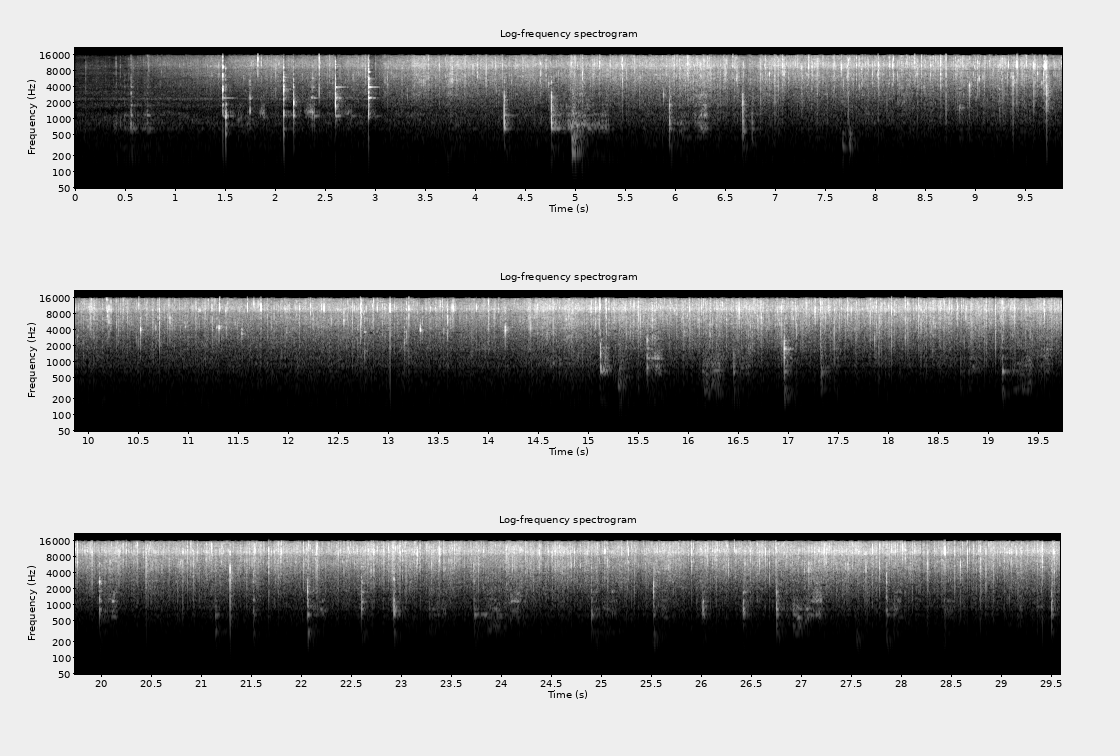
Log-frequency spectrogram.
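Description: Sliced leek and minced garlic sizzling in hot oil in a nonstick frying pan while being stir-fried with a spatula. The sizzle starts about half a second in as they hit the oil, with sharp crackles in the first few seconds, then settles to a steady hiss with scattered small clicks.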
